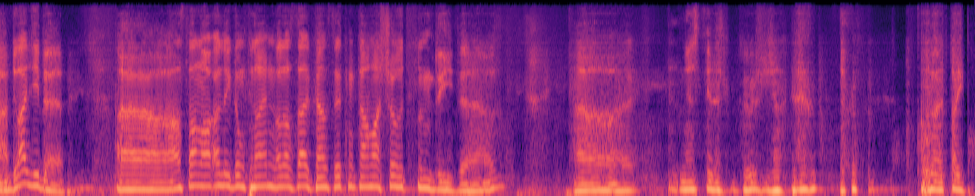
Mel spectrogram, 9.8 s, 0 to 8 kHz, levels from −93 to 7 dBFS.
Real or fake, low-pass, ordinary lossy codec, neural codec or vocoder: fake; 7.2 kHz; none; codec, 16 kHz, 1 kbps, FunCodec, trained on LibriTTS, 50 frames a second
